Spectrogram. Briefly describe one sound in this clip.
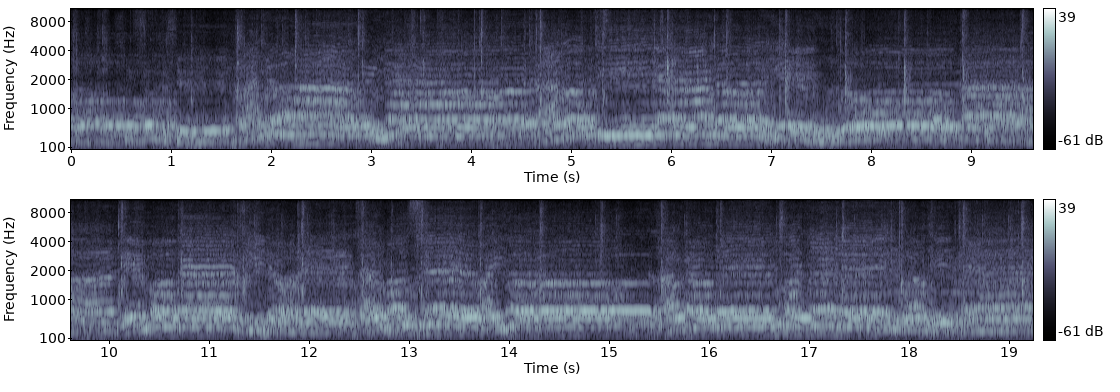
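A group of men and women sing a slow hymn together.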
